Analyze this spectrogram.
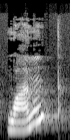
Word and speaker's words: want: Nah, ini kan wah, want berarti kayak Inggris gitu, want. Bukan ya, cara bacanya want, artinya karena.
